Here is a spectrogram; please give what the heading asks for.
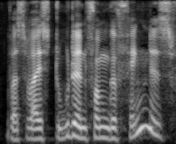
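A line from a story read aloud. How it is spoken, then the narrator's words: Slightly mocking question. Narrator (German): fragte ein wenig spöttisch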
